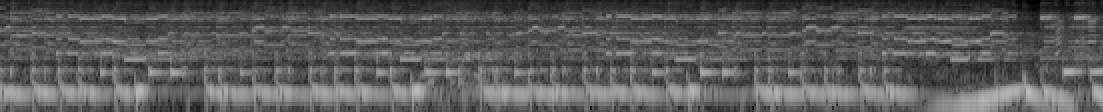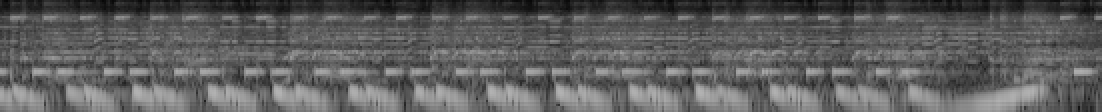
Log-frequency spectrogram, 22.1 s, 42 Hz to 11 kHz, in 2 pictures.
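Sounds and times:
loud dance band music: 0:00.0 - 0:22.0
driving drum beat: 0:10.1 - 0:22.0.

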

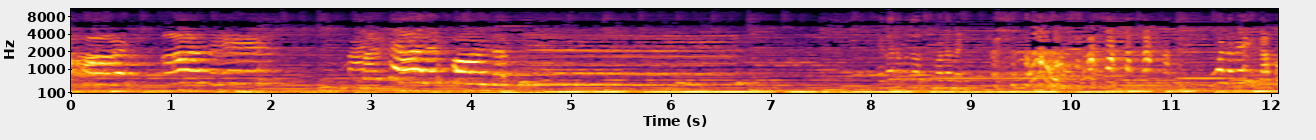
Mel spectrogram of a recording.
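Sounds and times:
music with bass line: 0:00.0 - 0:12.0
women laughing: 0:09.2 - 0:11.9.

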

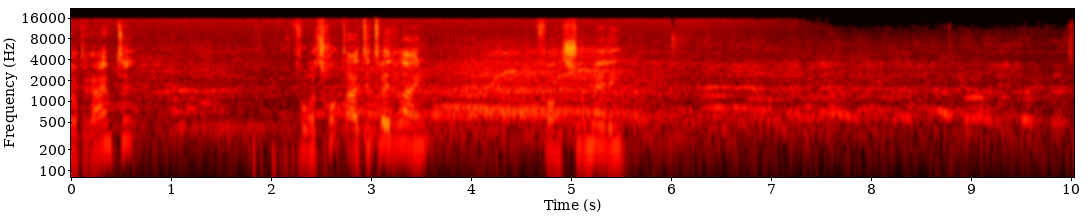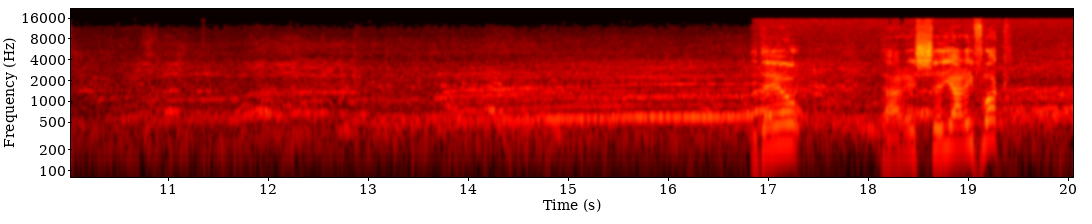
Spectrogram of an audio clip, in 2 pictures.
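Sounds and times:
crowd noise: 0:00.0 - 0:20.0
crowd singing a chant: 0:13.0 - 0:20.0.

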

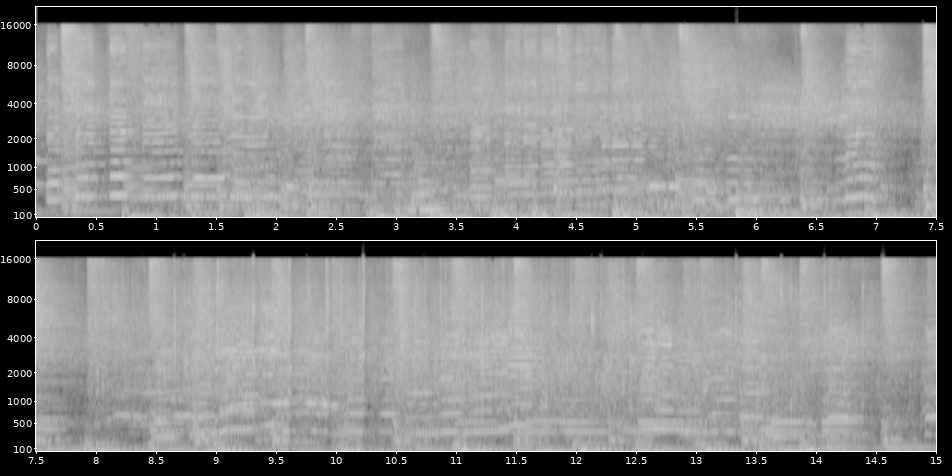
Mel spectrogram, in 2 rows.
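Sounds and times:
jazz big band playing: 0:00.0 - 0:15.0.

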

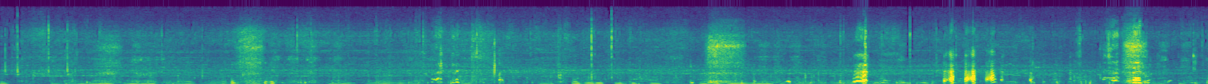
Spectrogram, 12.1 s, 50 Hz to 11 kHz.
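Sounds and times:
man making wordless vocal sounds: 0:05.4 - 0:09.5.

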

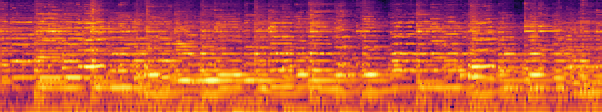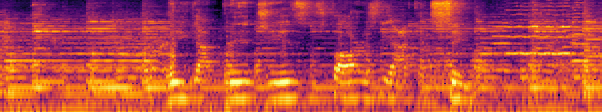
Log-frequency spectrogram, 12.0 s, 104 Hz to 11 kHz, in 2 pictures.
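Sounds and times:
fiddle melody: 0:00.0 - 0:12.0
low bass line: 0:00.0 - 0:12.0
mandolin: 0:00.0 - 0:12.0
picked banjo: 0:00.0 - 0:12.0
strummed acoustic guitar: 0:00.0 - 0:12.0.

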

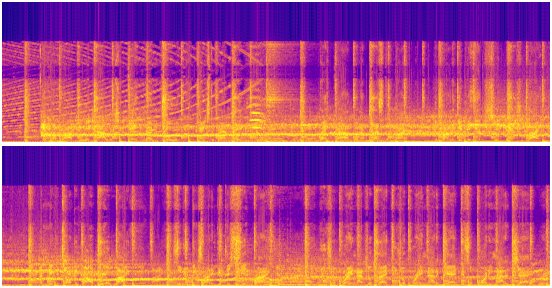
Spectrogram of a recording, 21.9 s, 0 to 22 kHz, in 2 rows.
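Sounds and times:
hip-hop music with heavy beat: 0:00.0 - 0:21.9
tyres squealing: 0:00.3 - 0:21.9.

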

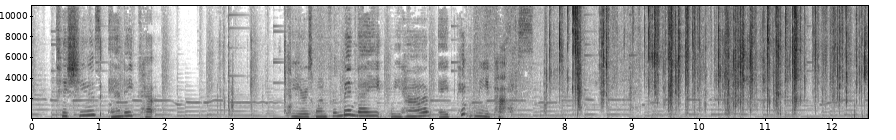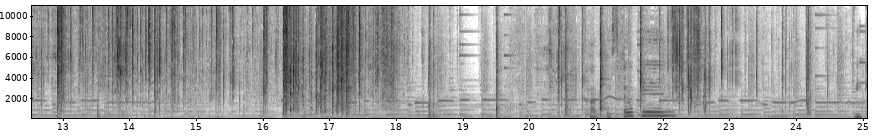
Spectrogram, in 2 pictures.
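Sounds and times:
background music: 0:00.0 - 0:25.0
plastic wrapping crinkling and tearing: 0:07.7 - 0:18.5, 0:20.1 - 0:24.6.

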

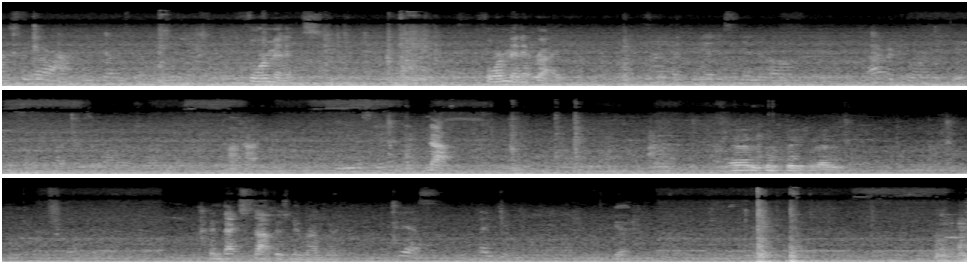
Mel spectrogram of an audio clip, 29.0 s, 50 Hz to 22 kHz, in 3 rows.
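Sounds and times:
train coach low rumble: 0:00.0 - 0:28.9
sliding train door: 0:03.1 - 0:04.7, 0:25.9 - 0:28.9.

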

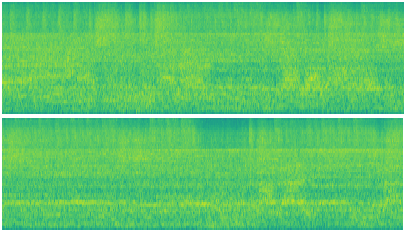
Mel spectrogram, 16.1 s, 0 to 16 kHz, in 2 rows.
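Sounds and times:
bass guitar: 0:00.0 - 0:16.0
distorted electric guitar: 0:00.0 - 0:16.0
drums: 0:00.0 - 0:16.0.

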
